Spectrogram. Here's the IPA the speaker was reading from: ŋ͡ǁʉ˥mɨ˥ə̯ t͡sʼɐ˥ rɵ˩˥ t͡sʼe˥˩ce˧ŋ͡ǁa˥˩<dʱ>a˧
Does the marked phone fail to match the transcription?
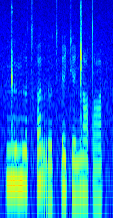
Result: yes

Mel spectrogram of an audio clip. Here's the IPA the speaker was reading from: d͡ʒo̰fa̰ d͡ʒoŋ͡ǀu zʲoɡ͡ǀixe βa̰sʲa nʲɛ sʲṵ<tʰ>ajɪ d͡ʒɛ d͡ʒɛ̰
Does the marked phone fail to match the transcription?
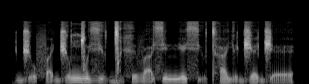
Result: no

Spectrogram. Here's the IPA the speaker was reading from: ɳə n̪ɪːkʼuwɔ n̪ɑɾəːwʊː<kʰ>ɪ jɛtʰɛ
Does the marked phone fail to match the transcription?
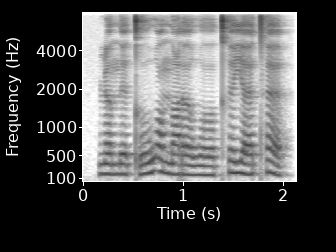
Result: no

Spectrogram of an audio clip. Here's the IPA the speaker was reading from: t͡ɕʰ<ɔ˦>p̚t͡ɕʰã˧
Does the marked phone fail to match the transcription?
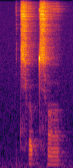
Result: yes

